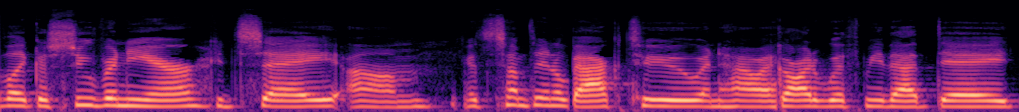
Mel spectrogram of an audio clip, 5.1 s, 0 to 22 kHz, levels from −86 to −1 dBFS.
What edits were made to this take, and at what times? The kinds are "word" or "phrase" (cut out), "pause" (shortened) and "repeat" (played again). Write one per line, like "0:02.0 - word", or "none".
0:01.0 - word
0:02.5 - word
0:02.8 - word
0:03.9 - word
